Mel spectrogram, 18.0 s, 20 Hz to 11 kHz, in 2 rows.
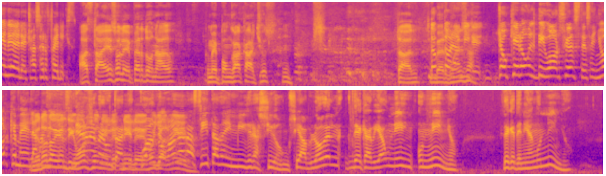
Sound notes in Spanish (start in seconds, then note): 4.1 risas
